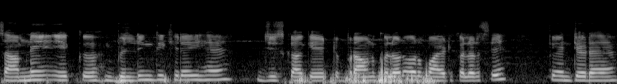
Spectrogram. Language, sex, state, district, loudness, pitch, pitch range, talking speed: Hindi, male, Bihar, West Champaran, -21 LUFS, 185 Hz, 180-205 Hz, 155 wpm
